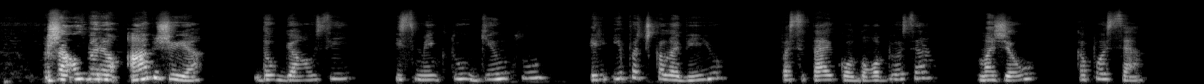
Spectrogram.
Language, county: Lithuanian, Tauragė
